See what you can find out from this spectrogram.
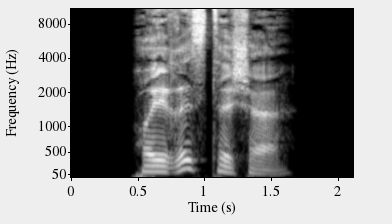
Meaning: inflection of heuristisch: 1. strong/mixed nominative masculine singular 2. strong genitive/dative feminine singular 3. strong genitive plural
- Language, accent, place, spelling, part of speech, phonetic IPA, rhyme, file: German, Germany, Berlin, heuristischer, adjective, [hɔɪ̯ˈʁɪstɪʃɐ], -ɪstɪʃɐ, De-heuristischer.ogg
